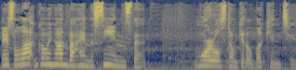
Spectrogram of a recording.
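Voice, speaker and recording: A woman's voice: fairly high pitch, lively intonation, moderate pace, faint music behind, voice pushed up, close to an everyday voice. A woman voicing a teenage-looking goddess of fate, playful and teasing, in a tabletop game. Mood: earnest. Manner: teasing, cheerful. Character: girlish teen goddess of fate, playful, smug.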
